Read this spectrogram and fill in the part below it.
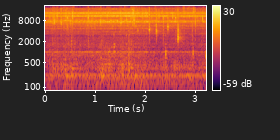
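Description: Water added to Oxbow Critical Care powder for syringe feeding a chinchilla, a steady close trickle and slosh running continuously with faint clicks, no talking.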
